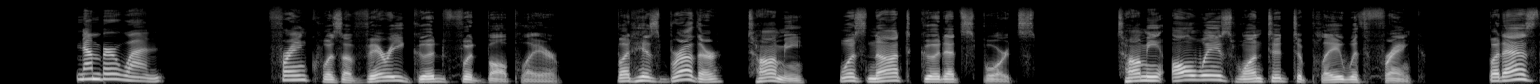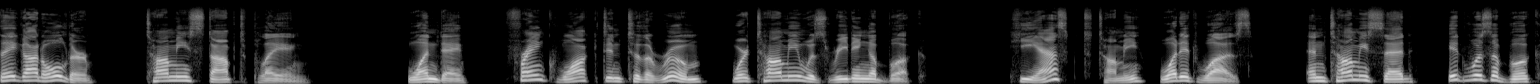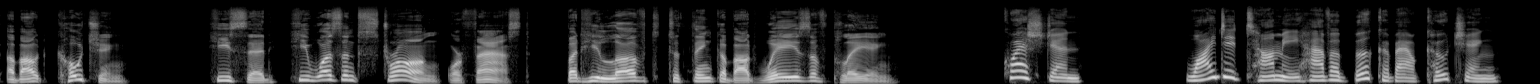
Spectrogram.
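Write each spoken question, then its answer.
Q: Why did Tommy have a book about coaching?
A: He loved to think about ways of playing.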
